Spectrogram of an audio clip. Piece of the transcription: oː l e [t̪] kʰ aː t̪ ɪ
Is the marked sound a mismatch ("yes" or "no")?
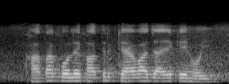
yes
